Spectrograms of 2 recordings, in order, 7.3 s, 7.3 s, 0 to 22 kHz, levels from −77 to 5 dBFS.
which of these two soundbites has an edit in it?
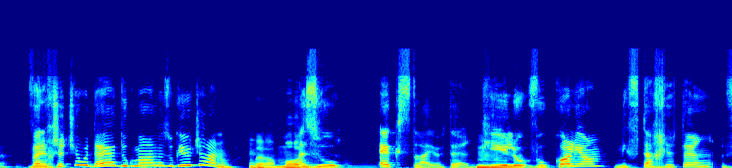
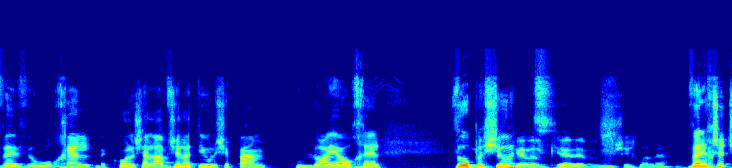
first; 1 cut; at 2.5 s

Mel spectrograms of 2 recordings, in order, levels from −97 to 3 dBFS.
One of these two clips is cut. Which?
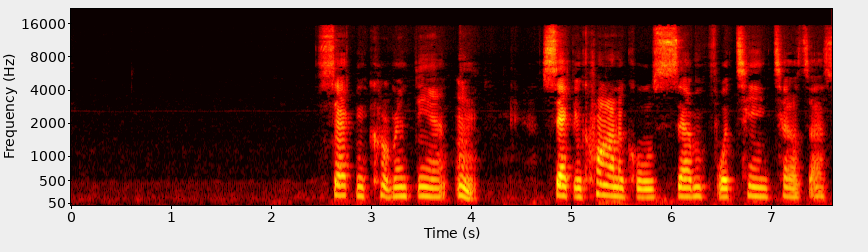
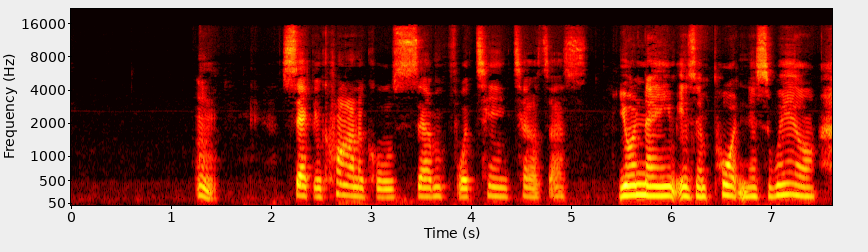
second; 2 cuts; at 1.2 s, 5.4 s

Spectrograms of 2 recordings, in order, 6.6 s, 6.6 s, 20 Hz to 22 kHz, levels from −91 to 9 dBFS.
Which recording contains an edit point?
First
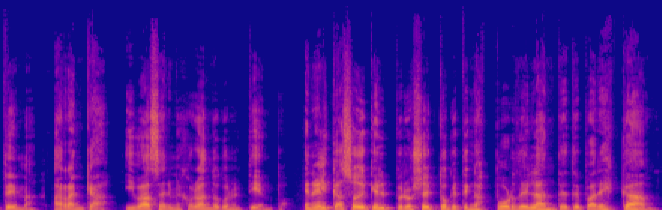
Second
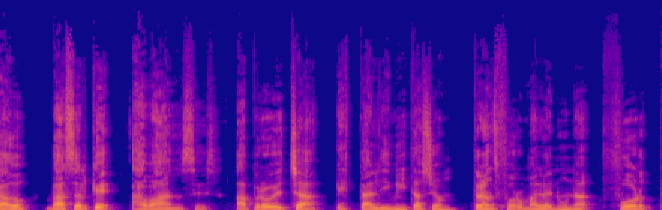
second; 1 cut; at 2.3 s

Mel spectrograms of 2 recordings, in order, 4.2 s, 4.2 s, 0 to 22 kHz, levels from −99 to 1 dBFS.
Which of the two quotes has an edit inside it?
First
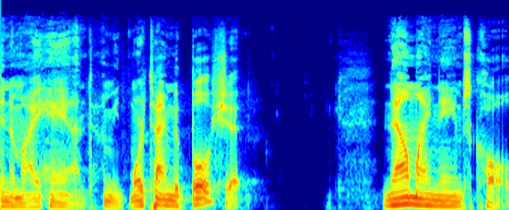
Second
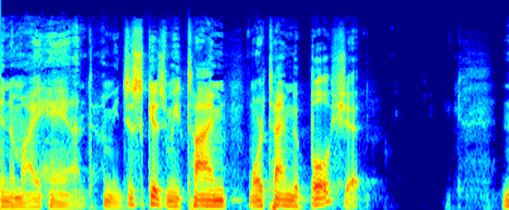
first; 1 cut; at 1.0 s

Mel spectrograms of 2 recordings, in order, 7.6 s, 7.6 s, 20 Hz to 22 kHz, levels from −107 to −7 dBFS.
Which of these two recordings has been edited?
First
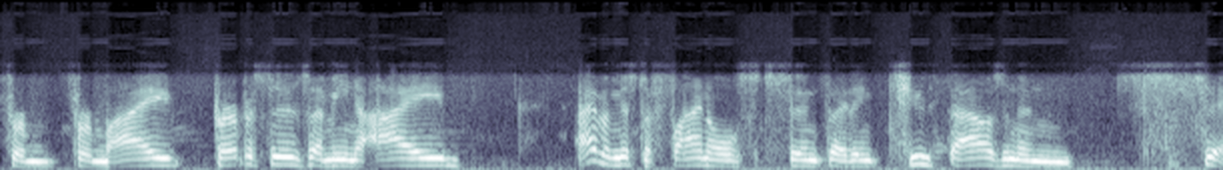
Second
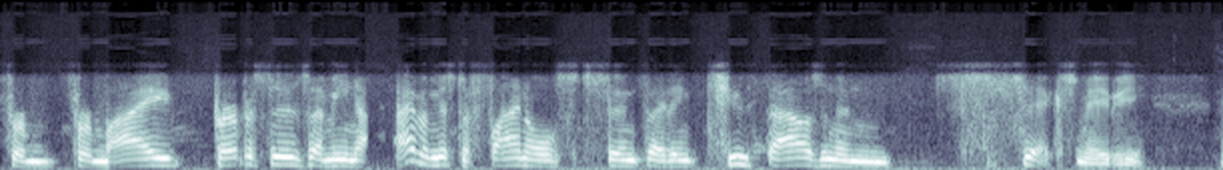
second; 1 cut; at 2.3 s

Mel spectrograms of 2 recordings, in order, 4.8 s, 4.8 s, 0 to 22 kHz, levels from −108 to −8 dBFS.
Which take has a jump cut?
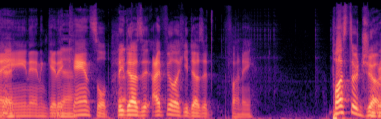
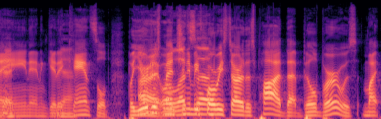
first; 1 cut; at 1.5 s

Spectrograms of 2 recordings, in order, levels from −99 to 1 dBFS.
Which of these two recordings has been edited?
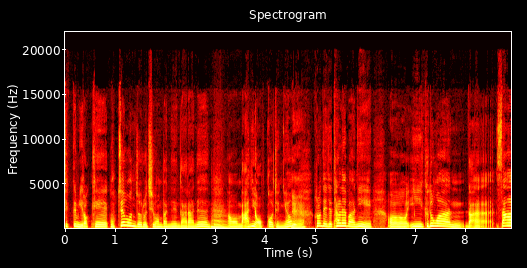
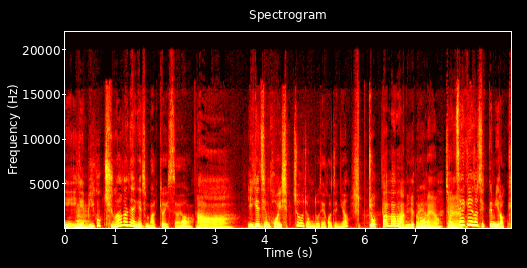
second; 1 cut; at 7.0 s

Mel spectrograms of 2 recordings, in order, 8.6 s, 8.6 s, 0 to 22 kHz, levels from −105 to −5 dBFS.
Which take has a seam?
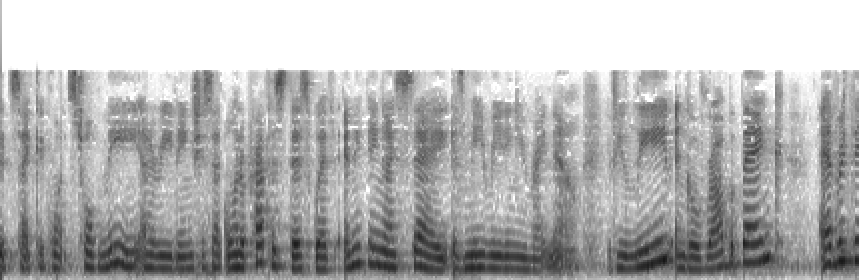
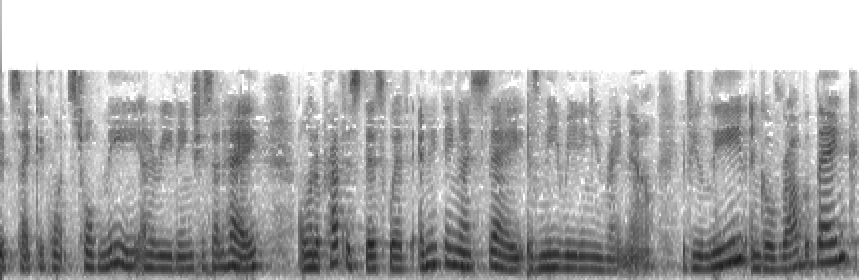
first; 1 cut; at 2.2 s

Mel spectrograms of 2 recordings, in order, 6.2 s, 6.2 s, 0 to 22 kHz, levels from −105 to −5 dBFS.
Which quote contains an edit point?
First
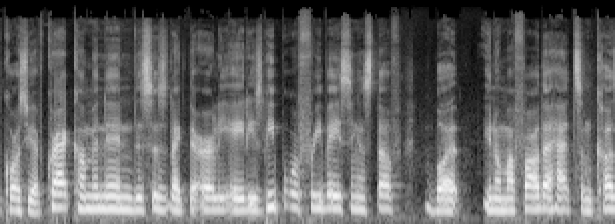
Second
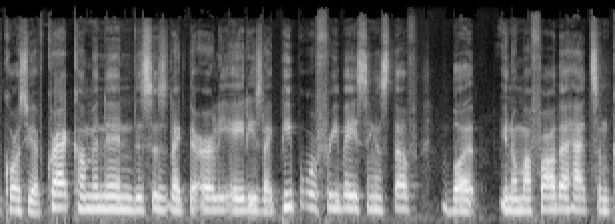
first; 1 cut; at 2.6 s

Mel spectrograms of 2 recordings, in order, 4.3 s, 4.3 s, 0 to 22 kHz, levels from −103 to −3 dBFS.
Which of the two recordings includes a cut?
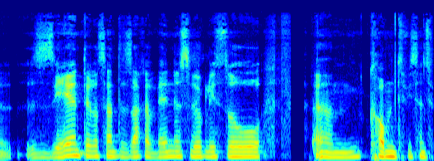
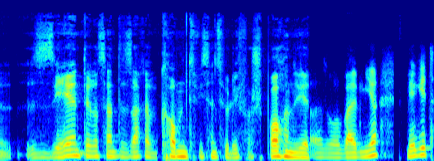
second; 2 cuts; at 1.6 s, 3.1 s

